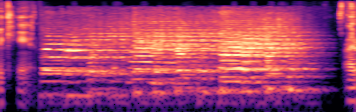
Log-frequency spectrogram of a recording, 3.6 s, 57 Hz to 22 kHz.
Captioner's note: Sims 4 uncomfortable sound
